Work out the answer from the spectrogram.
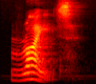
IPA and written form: raɪt (Write)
